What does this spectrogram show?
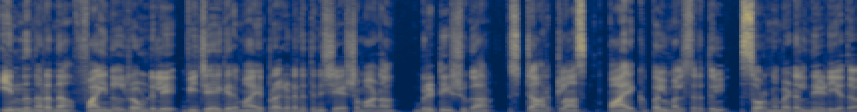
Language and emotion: Malayalam, neutral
